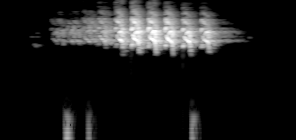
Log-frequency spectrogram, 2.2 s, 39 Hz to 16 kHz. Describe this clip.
Bird Fly-by
Then used Audacity to remove noise and amplify (changed to 16-bit on export for those wondering). The bird literally buzzes by the x-y mics while whistling. Enjoy =D
bird, field-recording, tweet, whistles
